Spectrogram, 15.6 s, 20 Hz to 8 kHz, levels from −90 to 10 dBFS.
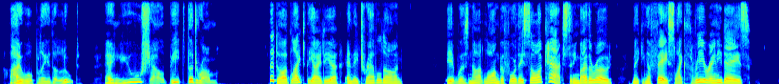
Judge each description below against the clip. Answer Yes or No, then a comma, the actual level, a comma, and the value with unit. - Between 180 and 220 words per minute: No, average, 155 wpm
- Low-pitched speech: No, medium, 170 Hz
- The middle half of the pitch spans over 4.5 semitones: Yes, average, 5.1 semitones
